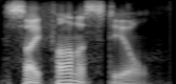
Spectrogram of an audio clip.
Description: (sī-fŏnə-stēl, sīfə-nə-stēlē)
